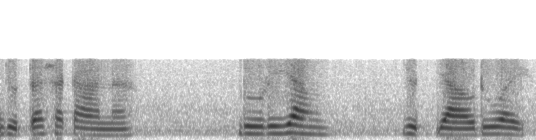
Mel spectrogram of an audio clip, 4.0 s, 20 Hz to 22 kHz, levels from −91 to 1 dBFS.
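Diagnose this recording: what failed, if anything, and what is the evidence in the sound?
The codec stage failed: the speech carries G.726 ADPCM damage throughout, heavy enough to fit the 16 kbit/s mode. A harsh, rasping hiss rides on the speech and rises and falls with its level. The band is telephone-narrow, about 250 Hz to 3.4 kHz, with nothing above 3.9 kHz. Too few bits describe each sample's difference from the predicted value, so the coarse steps become audible grit. Steady channel noise would not track the speech level as this hiss does.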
